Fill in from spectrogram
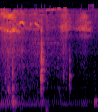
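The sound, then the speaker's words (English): A clock ticks quietly at a slow, even pace, about four soft clicks in two seconds, over a faint steady hum with no voices. “But after a while, the ticking stops. Or the ticking slows down again, and the howling is over.”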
